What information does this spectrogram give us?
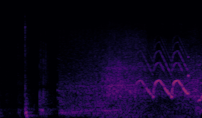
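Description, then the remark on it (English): Police car sirens wail up and down in quick sweeps, rising loud over a rushing, rumbling background after a couple of brief thuds at the start, as a fleet of police cars surrounds a house. “Now the neighborhood children gather around as a fleet of police cars surrounds the house.”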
